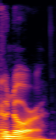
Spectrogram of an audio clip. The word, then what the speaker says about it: Venora: Well, one thing I thought was funny, interesting in the movie, and they do back it up later, is that Diane, how you say her name? – Venora. – Venora offers him a cookie.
